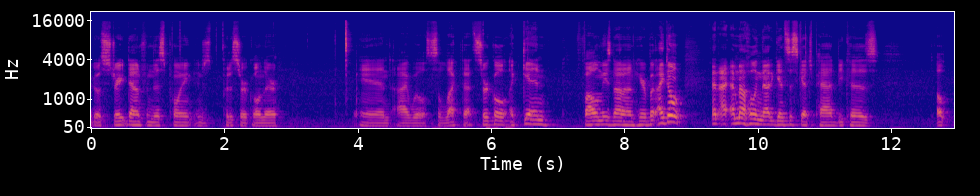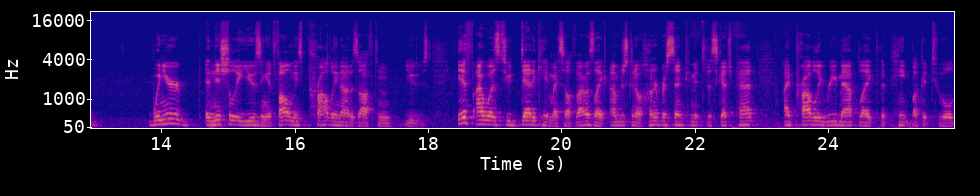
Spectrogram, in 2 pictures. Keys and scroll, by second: 5.2 space.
